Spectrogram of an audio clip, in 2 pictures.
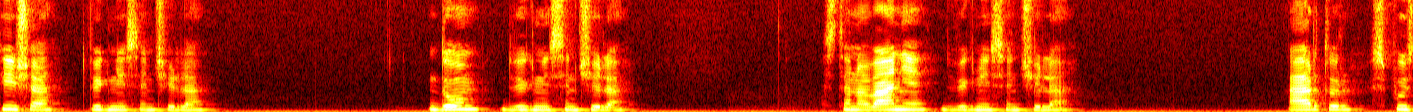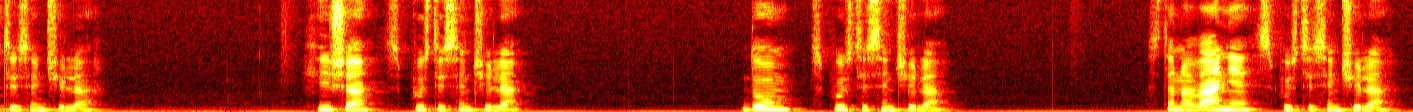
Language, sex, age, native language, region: Slovenian, female, 18-29, Slovenian, Gorenjska region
